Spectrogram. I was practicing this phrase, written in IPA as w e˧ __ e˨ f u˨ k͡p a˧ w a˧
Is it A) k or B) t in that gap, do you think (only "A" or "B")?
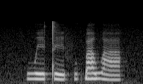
B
